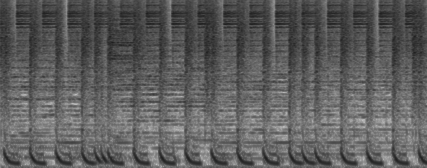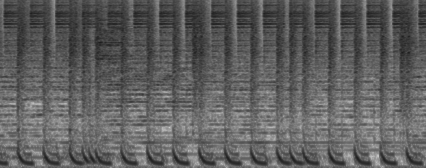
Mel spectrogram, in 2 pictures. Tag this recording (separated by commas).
Electronic music, Music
